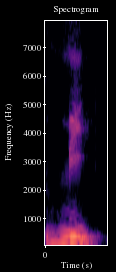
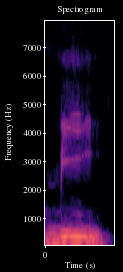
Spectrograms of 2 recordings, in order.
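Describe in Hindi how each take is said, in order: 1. स्वर छोटा है। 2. स्वर दीर्घ है। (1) "it is ni" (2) "It is not ni, not dirgha"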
